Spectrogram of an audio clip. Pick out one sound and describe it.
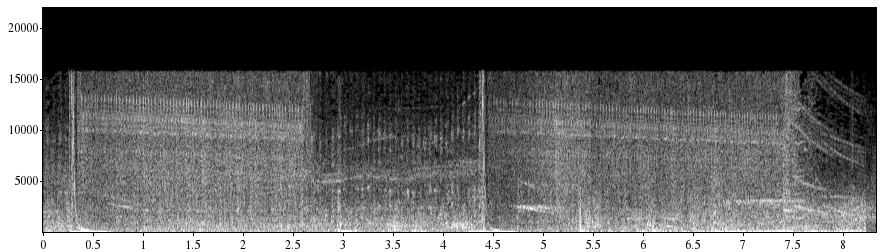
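A video game laser beam fires with a buzzing zap.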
